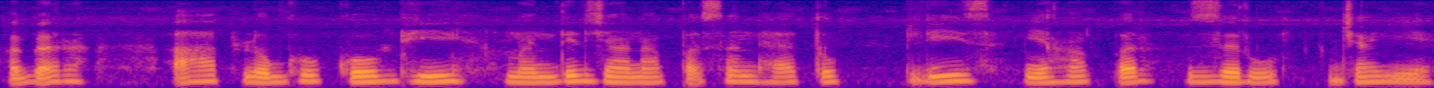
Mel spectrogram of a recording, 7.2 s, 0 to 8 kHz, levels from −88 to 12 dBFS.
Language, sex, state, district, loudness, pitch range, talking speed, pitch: Hindi, male, Himachal Pradesh, Shimla, -19 LUFS, 135-155 Hz, 125 wpm, 140 Hz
